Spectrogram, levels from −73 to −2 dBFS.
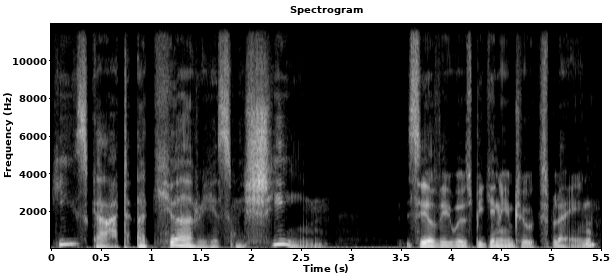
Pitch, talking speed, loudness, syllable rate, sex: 115 Hz, 110 wpm, -19 LUFS, 3.7 syllables/s, male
